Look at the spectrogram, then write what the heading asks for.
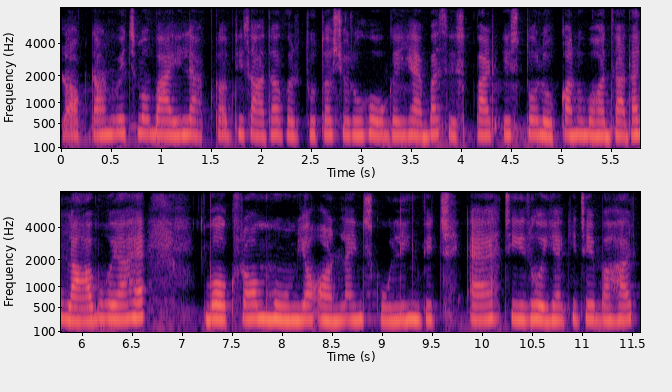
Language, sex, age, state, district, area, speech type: Punjabi, female, 18-30, Punjab, Amritsar, urban, spontaneous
